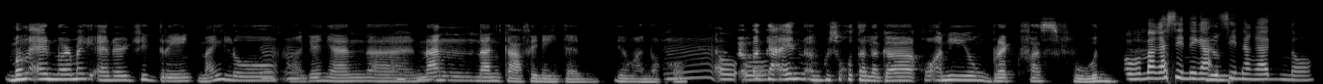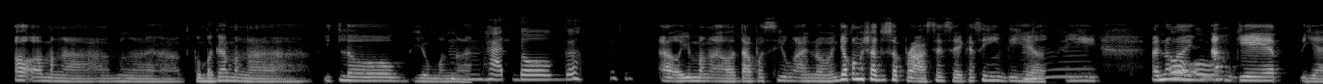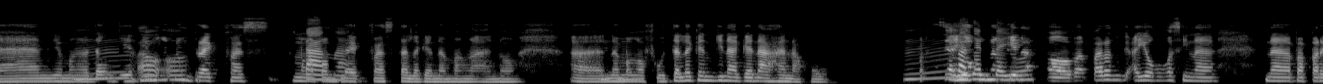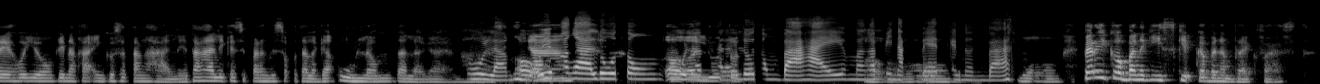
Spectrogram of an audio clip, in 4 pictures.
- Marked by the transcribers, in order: tapping; other background noise; chuckle; chuckle
- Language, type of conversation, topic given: Filipino, unstructured, Paano mo sinisimulan ang araw para manatiling masigla?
